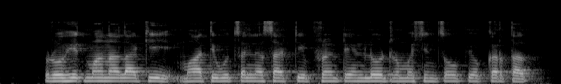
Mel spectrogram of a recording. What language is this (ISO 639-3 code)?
mar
